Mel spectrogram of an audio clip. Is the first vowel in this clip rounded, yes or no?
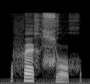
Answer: no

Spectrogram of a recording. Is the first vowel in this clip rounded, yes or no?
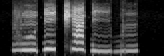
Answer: yes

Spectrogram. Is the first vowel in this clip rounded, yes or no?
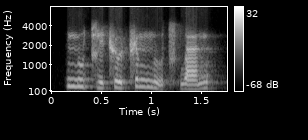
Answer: yes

